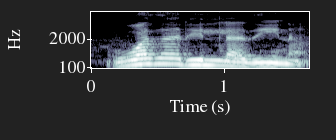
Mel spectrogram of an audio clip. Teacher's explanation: و گول کر کے ہونٹ، زال نرمی کے ساتھ، را باریک پڑھتے ہوئے لام کے ساتھ ملائیں گے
